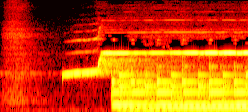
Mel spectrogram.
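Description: Ocarina and marimba duo playing: after a brief pause the ocarina slides up into a note and leaps to a high held note about a second in, and the marimba comes in under it with rolled chords of rapidly repeated mallet strokes.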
